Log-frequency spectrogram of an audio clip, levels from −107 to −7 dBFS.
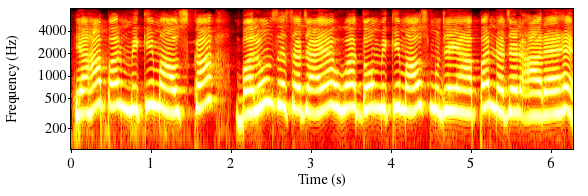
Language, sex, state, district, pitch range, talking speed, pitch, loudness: Hindi, female, Uttar Pradesh, Jyotiba Phule Nagar, 330-390 Hz, 180 wpm, 360 Hz, -10 LUFS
